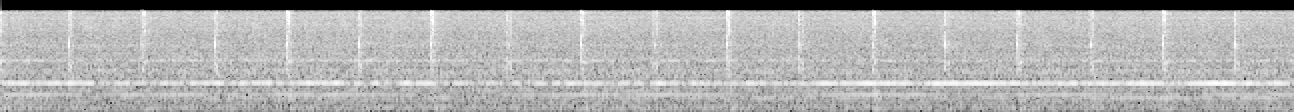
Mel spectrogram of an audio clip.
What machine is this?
valve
